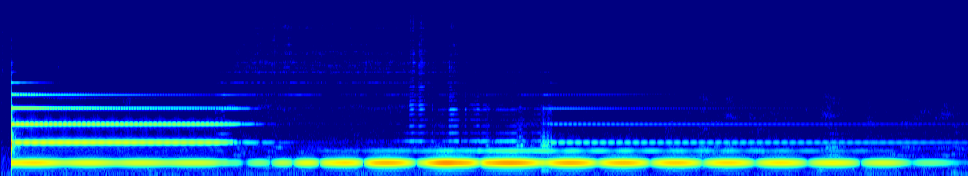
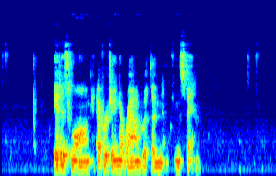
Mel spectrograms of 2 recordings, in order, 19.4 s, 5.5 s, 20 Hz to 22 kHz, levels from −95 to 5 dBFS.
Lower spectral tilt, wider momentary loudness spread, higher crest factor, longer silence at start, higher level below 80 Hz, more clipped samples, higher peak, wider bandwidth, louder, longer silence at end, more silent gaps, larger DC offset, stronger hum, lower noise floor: first, -8 dB/octave vs -6 dB/octave; first, 17 LU vs 11 LU; about the same, 16 dB vs 18 dB; second, 0.2 s vs 1.05 s; second, -78 dBFS vs -56 dBFS; neither; second, -16 dBFS vs -2 dBFS; second, 4 kHz vs 9.2 kHz; second, -32 LUFS vs -19 LUFS; second, 0.45 s vs 1.55 s; neither; neither; neither; second, -60 dBFS vs -67 dBFS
